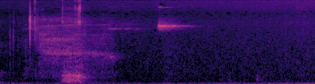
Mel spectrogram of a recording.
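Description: A faint vocalization from a wide-awake male cat in the background, busy in the living room: a short meow-like cry with a soft thud, followed by a thin high squeak; no one speaks.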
